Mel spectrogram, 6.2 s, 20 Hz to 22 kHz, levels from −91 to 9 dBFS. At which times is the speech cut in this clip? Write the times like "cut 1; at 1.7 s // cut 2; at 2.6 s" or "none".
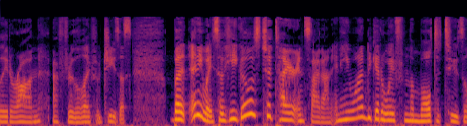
none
